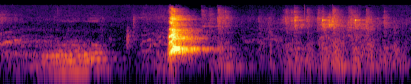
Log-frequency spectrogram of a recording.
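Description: A miniature schnauzer puppy gives one sharp, high yap after a soft, low voice.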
